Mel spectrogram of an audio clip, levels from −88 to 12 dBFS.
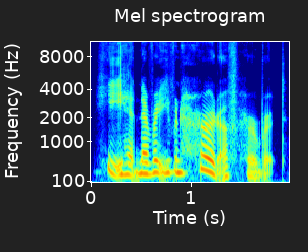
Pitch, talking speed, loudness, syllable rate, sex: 230 Hz, 210 wpm, -18 LUFS, 5.3 syllables/s, female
